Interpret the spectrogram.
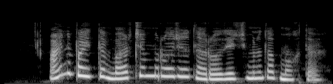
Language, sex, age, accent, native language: Uzbek, female, under 19, Toshkent shahri, Uzbek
